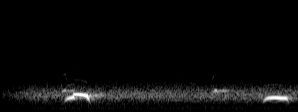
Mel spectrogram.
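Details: {'caption': 'Disturbed long-eared owl near its nest giving two short, low, hooting barks with a slight upward inflection, about three seconds apart, over a steady low hiss.'}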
